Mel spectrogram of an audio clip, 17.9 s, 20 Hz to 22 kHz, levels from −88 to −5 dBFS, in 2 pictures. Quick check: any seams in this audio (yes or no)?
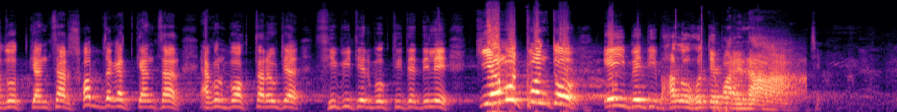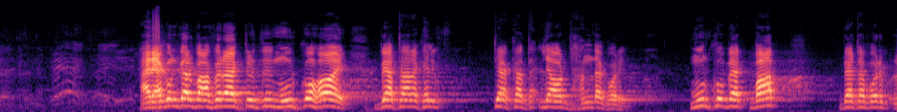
yes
